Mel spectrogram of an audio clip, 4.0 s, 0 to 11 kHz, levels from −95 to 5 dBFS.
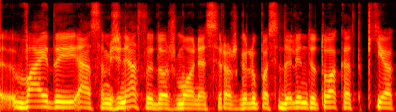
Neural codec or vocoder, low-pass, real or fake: none; 9.9 kHz; real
